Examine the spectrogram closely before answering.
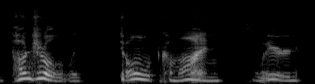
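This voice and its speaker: In a put-on character voice that sounds female, the speaker talks gruffly at a fairly slow pace. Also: medium pitch for a woman. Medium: actual play.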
